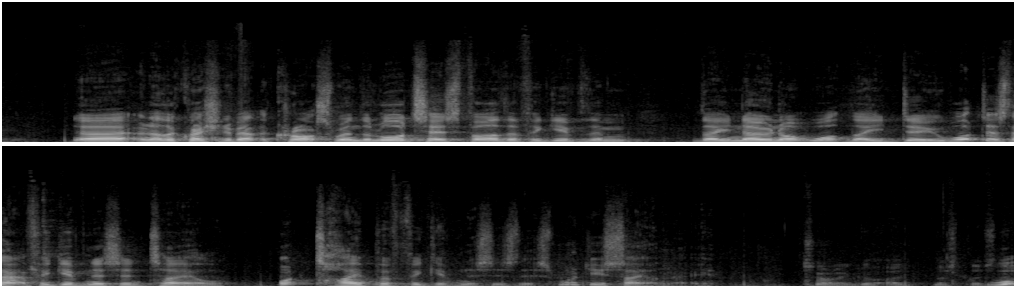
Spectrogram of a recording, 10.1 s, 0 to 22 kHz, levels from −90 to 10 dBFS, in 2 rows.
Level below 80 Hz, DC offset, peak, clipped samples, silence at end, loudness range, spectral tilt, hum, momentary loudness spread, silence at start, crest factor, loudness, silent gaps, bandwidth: -66 dBFS; under 0.1%; -12 dBFS; under 0.1%; 0 s; 10 LU; -5 dB/octave; none; 18 LU; 0.35 s; 18 dB; -30 LUFS; none; 14 kHz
